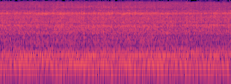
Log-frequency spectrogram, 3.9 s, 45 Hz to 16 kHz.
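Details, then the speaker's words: Toro Wheel Horse 520LXi after a transmission install, test run with 6 quarts of oil and the fuel tank loosely placed. It fired after a couple of cranks into a steady, even, low rumble with no knocks or misses: normal idle. "Actually, it fired right up. I was a little bit surprised."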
